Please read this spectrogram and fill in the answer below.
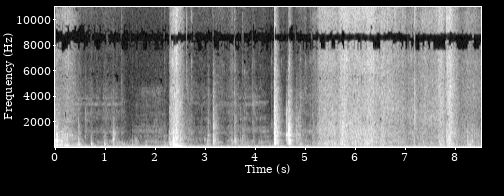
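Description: Handling noises from a cardboard box and a plastic vintage Kenner Slave-1 toy being moved and set down on a tile floor: a dull thud about two and a half seconds in, then two sharp knocks a moment apart around four and a half seconds, with soft rustling in between.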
